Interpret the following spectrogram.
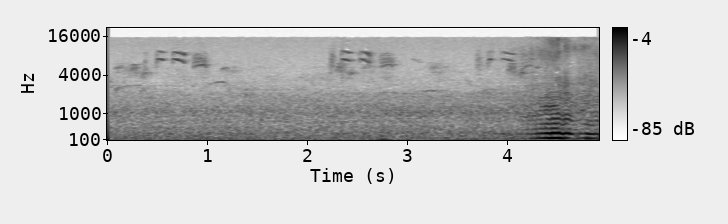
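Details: Bees in an Edinburgh suburb giving a steady low buzzing drone that swells and fades, with thin high bird chirps above and a brief louder rustle near the end.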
